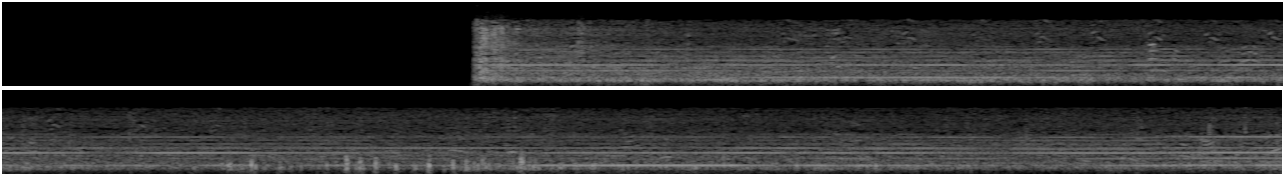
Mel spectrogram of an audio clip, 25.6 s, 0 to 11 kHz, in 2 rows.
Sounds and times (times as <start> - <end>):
Sailboat, sailing ship: 4.7 - 25.6
Speech: 7.8 - 9.2, 10.4 - 14.3, 16.6 - 20.3.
